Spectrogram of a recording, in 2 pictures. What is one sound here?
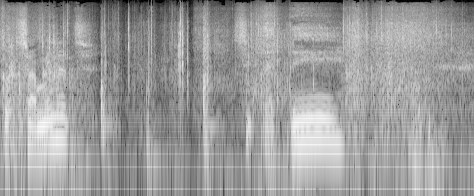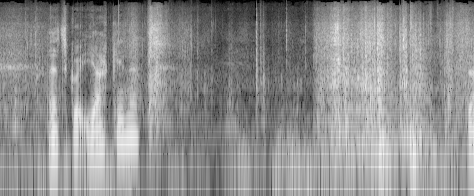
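Plastic bags crinkle and rustle as rubbish is handled.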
